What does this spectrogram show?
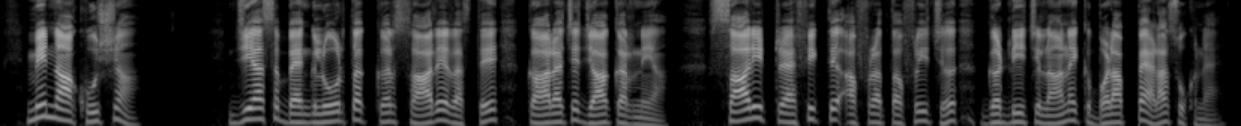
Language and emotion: Dogri, angry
